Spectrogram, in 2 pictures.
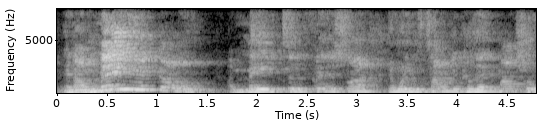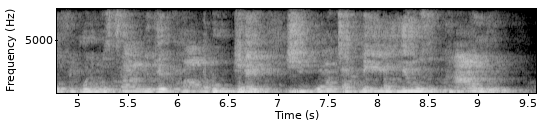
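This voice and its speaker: At an indoor comedy venue, a man in his mid-forties performs stand-up, telling profane stories conversationally to an audience. His voice is high and animated with a darkish tone and a moderate pace. The room echoes heavily and the mic is far off.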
